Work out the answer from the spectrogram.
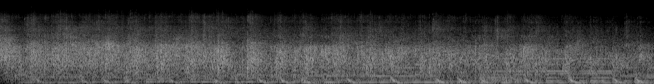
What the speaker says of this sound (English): maybe a round of applause for our fantastic expert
